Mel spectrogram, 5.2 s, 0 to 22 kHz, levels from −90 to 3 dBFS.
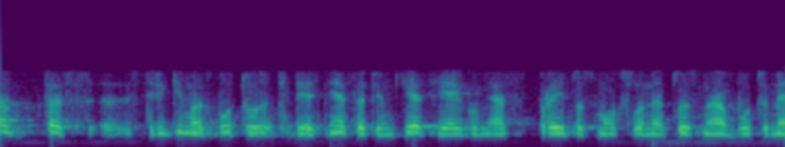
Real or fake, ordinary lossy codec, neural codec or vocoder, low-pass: real; AAC, 32 kbps; none; 3.6 kHz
